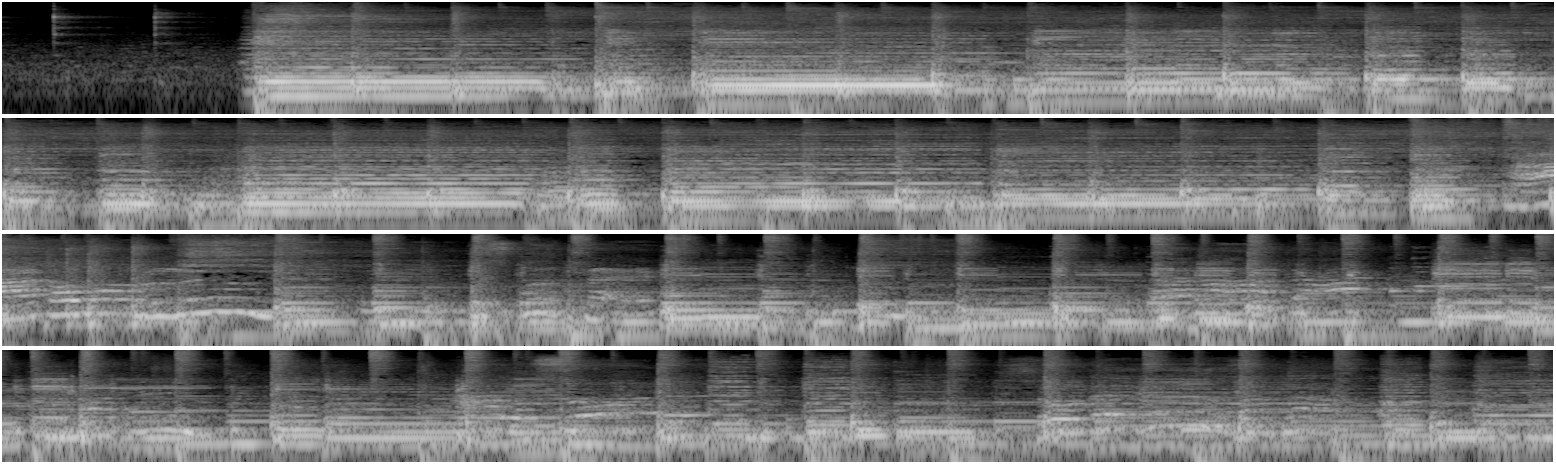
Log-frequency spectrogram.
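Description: Live band music starting suddenly about a second in: held electric keyboard chords, then a man singing from about halfway through over electric guitar and drums.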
